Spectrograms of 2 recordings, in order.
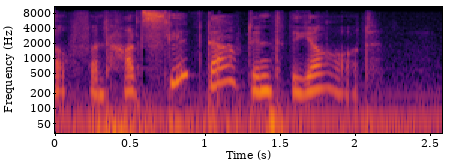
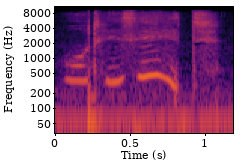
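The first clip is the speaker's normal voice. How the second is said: hushed question; 11 semitones higher, 7 dB quieter than usual. A narrator's reading. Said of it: "Doodle repeated".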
